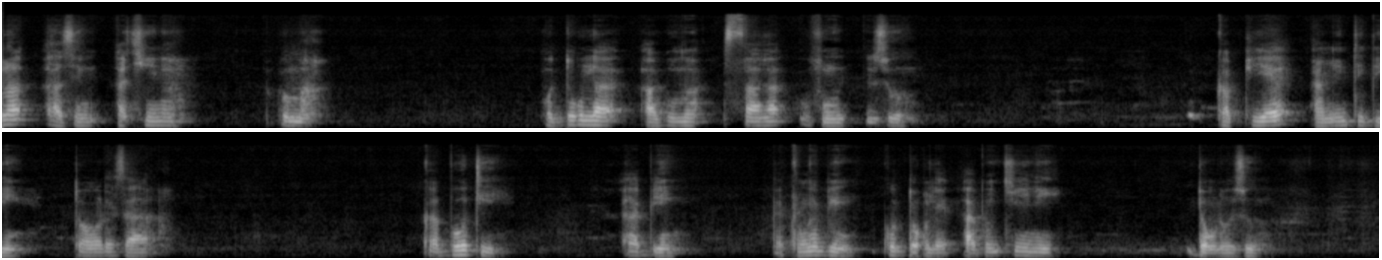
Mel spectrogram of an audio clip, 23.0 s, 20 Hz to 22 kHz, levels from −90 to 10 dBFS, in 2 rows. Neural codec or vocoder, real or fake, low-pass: codec, 44.1 kHz, 2.6 kbps, SNAC; fake; 14.4 kHz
